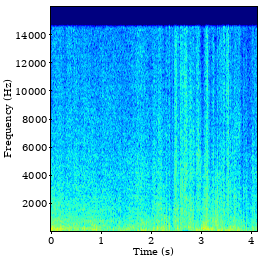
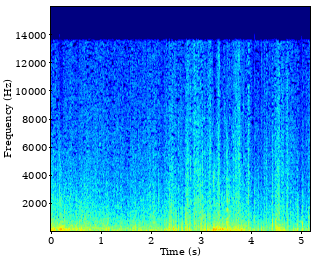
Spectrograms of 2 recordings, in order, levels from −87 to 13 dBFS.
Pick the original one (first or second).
second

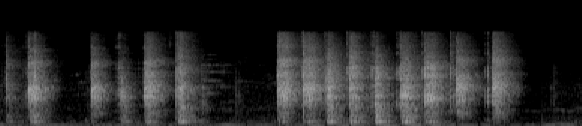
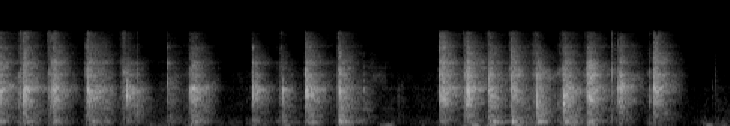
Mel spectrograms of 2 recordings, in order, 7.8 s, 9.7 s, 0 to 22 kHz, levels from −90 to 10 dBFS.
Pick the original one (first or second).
first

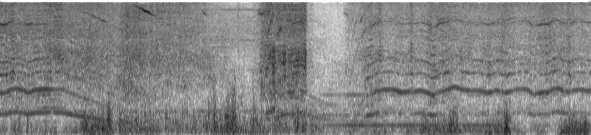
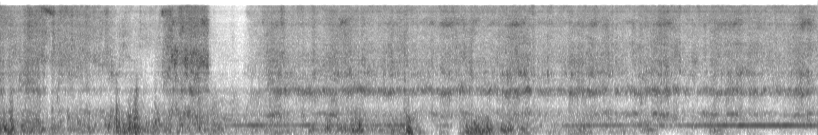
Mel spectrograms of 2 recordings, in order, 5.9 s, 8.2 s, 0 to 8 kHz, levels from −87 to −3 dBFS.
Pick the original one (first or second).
first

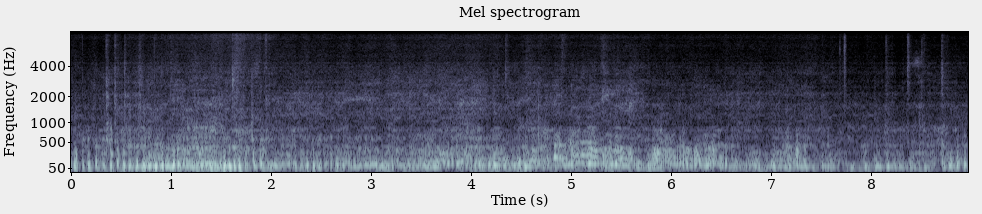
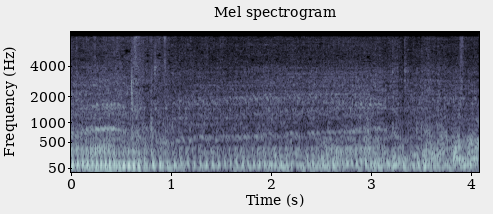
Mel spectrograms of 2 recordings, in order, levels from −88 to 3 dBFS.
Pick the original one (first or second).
second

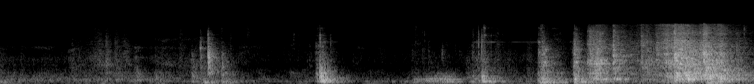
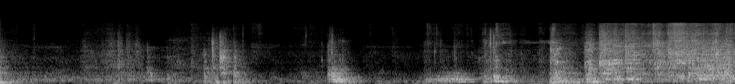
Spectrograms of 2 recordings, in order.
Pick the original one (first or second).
first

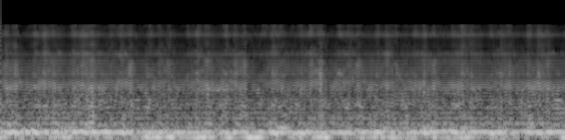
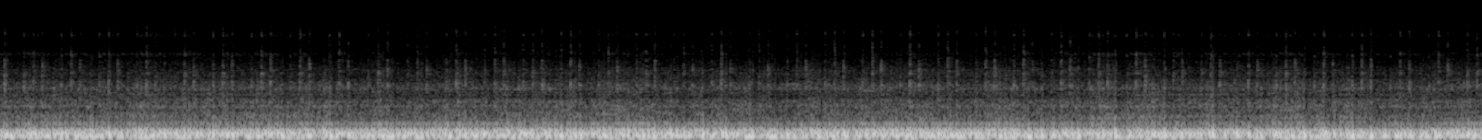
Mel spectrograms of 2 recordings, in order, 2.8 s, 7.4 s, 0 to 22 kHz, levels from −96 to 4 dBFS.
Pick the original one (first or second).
second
